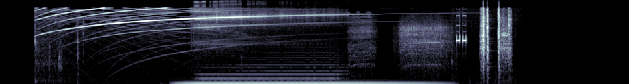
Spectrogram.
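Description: Electronic intro logo sound effect: rising sweeps, then a loud, deep, steady bass tone with a few higher steady tones over it from about two to four and a half seconds, ending in a few sharp clicks about five seconds in.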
